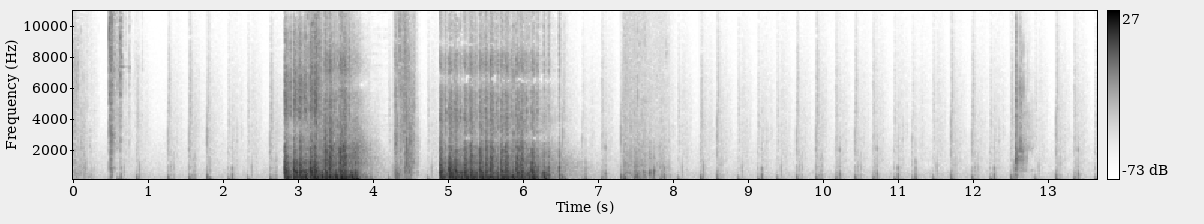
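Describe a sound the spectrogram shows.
Footsteps patter quickly and evenly as a game character runs.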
